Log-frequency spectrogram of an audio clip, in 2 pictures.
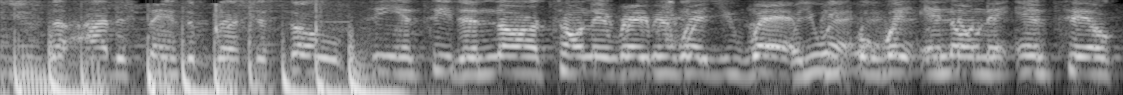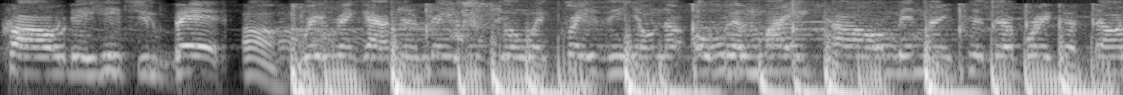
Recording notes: Conference Call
